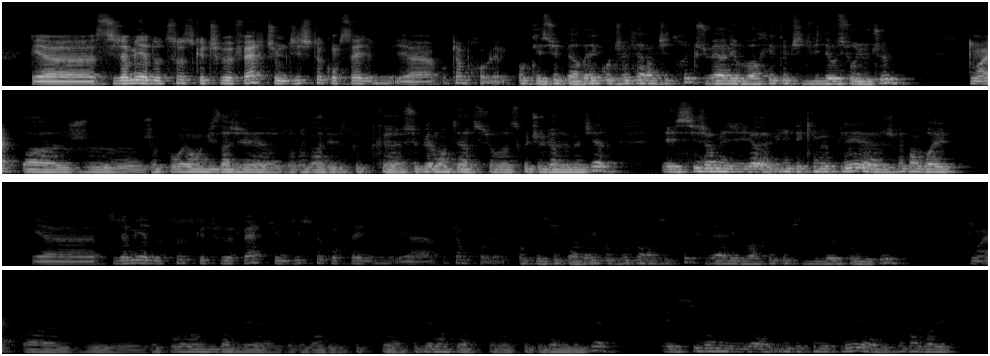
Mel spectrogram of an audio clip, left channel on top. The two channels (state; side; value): quieter; right; 17.6 dB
